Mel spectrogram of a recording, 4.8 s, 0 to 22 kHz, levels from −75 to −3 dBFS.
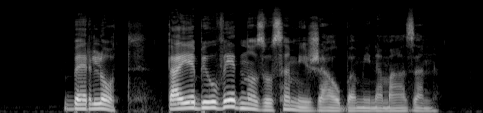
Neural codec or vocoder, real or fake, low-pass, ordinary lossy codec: vocoder, 48 kHz, 128 mel bands, Vocos; fake; 19.8 kHz; none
